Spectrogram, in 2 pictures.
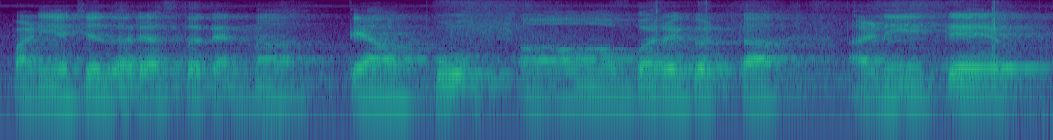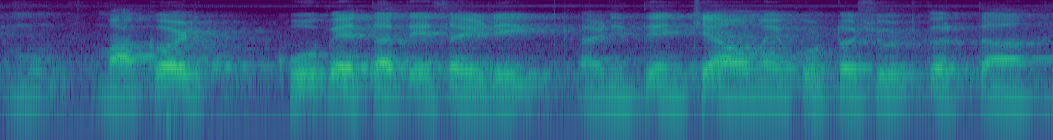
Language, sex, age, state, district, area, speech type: Goan Konkani, male, 30-45, Goa, Pernem, rural, spontaneous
